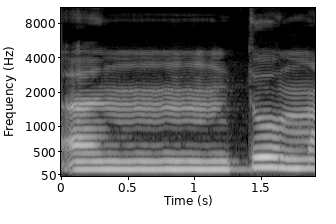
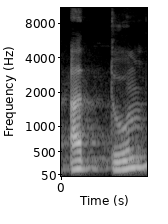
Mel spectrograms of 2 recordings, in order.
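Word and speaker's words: أنتم: Tidak dibaca atum, tidak dibaca juga antum, tapi sedikit ditahan dengan dengungan. Antum.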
